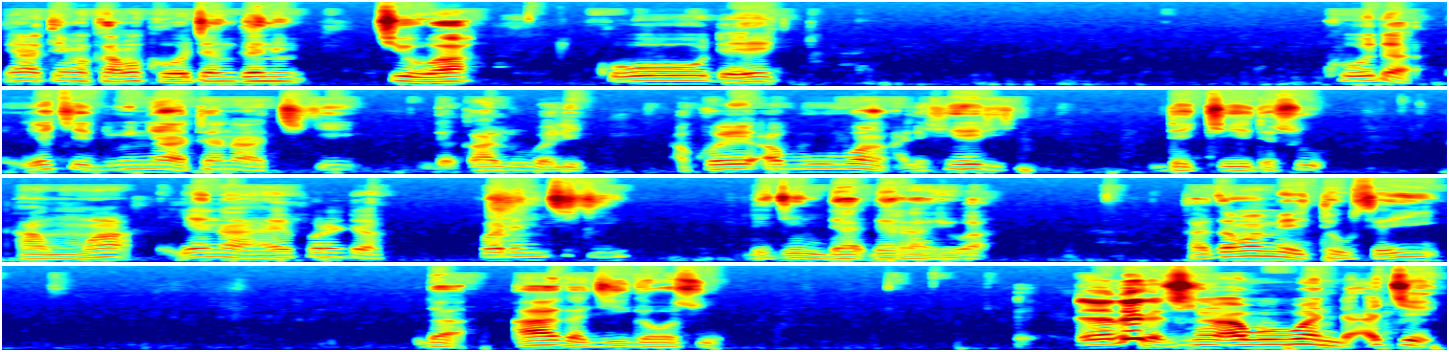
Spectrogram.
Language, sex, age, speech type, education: Hausa, male, 46-60, spontaneous, tertiary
